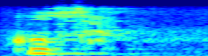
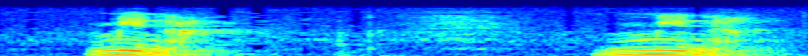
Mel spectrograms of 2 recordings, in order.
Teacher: la I y la U ya estando cerca de consonantes se nos hacen cortitas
